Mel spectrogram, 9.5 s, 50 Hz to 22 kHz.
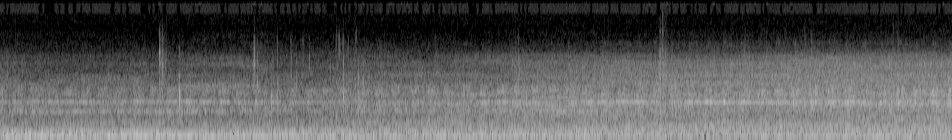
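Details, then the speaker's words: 2004 Lincoln Navigator 5.4 V8, hood open, after a vacuum leak repair; deep, steady burble at idle with an even unbroken rumble, no knocks or misses, owner says it runs real good: normal idle. "listen to that engine sounds brand new well yeah it doesn't sound like brand new but it runs real good"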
